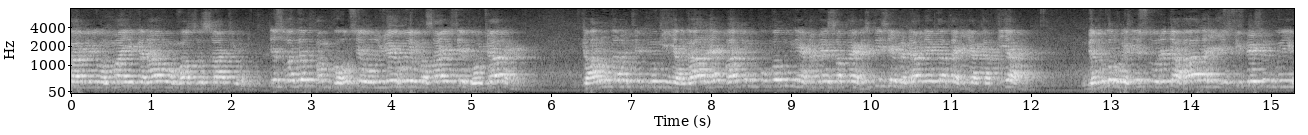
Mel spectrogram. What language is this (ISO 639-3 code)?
tur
